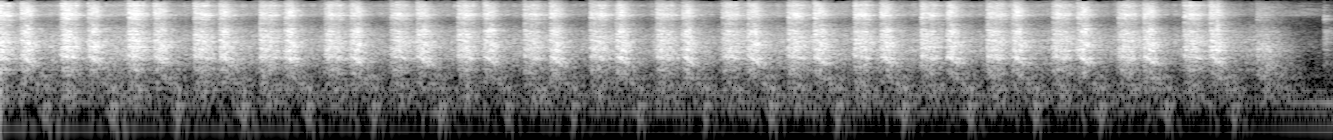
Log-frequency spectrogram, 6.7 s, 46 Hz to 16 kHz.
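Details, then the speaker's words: Suzuki LT-R 450 quad cranking evenly about three compressions a second, never catching; very weak intermittent spark on a swapped plug, rusted coil ground post; CDI later judged failed and replaced. "we are definitely having intermittent spark issues"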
